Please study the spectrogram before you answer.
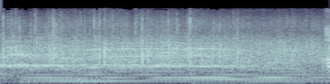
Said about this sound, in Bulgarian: Аз проповядвам по-добре, отколкото вие ръкопляскате хора.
